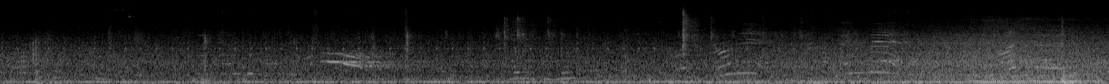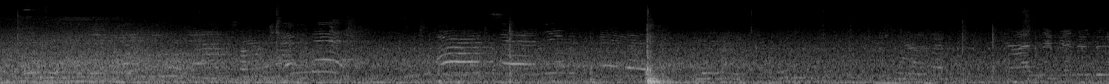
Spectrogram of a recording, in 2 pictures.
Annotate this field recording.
Biesentaler Straße 6, Berlin - Quiet Sunday afternoon. [I used the Hi-MD-recorder Sony MZ-NH900 with external microphone Beyerdynamic MCE 82], Biesentaler Straße 6, Berlin - Ein ruhiger Sonntnachmittag. [Aufgenommen mit Hi-MD-recorder Sony MZ-NH900 und externem Mikrophon Beyerdynamic MCE 82]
